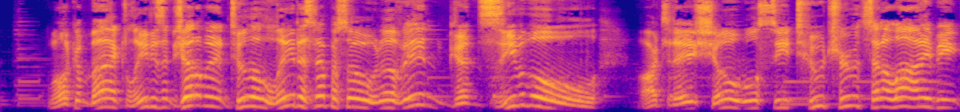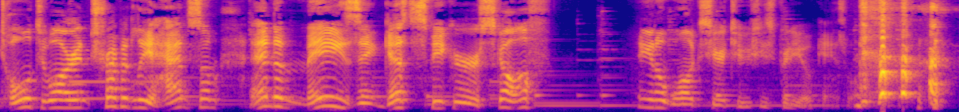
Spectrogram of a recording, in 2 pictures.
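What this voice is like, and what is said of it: Game show host voice. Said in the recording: “game show voice. ... That was pretty good. ... God, that was awful.”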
